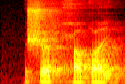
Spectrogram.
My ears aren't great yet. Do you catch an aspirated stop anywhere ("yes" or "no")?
no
